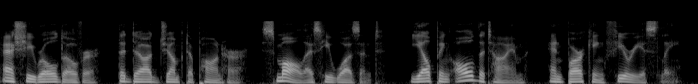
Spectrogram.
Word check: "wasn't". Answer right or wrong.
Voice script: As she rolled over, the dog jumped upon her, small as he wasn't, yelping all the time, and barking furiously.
right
